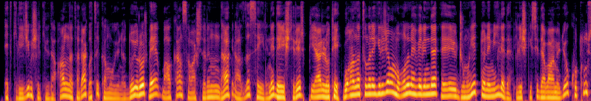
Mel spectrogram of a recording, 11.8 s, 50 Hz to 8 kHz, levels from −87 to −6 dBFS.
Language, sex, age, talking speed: Turkish, male, 40-59, 155 wpm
